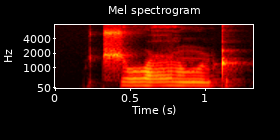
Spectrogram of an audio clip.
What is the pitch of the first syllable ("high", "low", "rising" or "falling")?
high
